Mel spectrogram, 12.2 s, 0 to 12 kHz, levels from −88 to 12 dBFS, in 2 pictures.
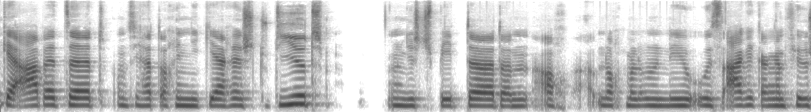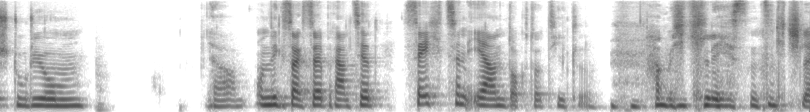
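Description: From 3.6 to 5.3 s the speech carries a steady 20 Hz ticking buzz, present only while signal is there. It comes from a resampler restarted on every block: each 50 ms block was converted in isolation, likely a 48 kHz to 24 kHz step, leaving an error at every block edge.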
